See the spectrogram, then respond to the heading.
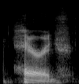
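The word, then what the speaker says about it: Herridge: How you pronounce her name? Herage.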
